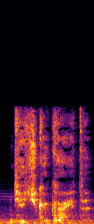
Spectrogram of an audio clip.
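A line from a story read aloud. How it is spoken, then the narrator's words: Puzzled mutter. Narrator (Russian): пробормотал он озадаченно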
